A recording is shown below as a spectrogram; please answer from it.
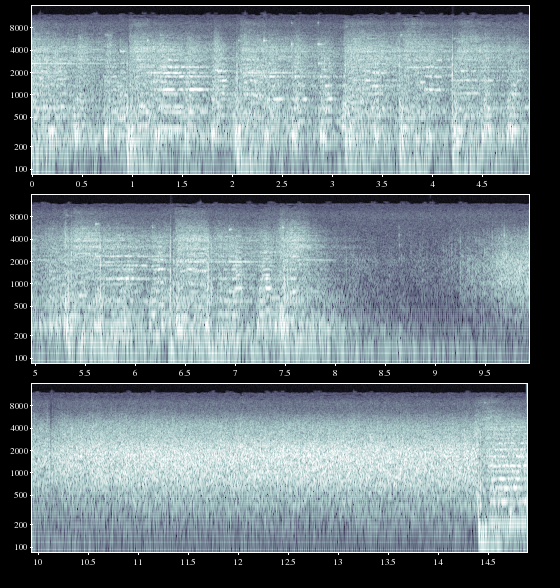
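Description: Military brass band with drums playing a march, the music ending about halfway through, followed by steady applause from the audience.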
